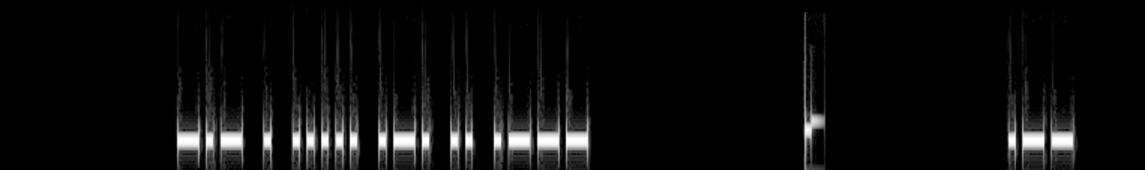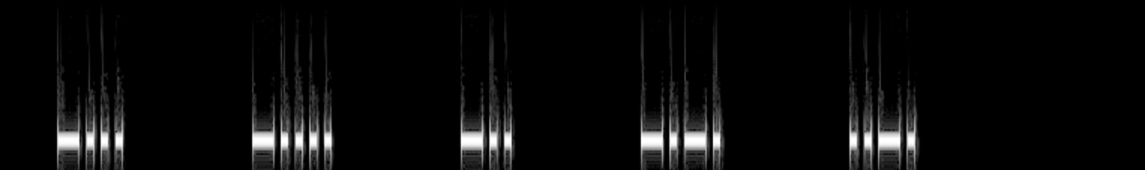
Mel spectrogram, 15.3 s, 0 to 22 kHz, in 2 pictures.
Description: Morse code, heard as a keyed tone, about 25 wpm, spaced as for 13 wpm, 700 Hz. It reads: KE5RIJ WB6DCF
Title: USA Call Signs - 6 Characters - 6x Character Spacing - 25wpm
